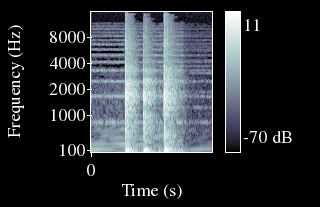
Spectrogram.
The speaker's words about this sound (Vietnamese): Tiếng gõ cửa phát ra từ bên ngoài.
